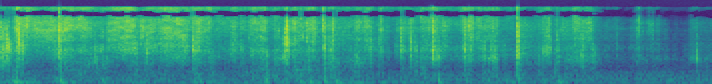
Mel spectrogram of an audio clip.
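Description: A thin, koi-printed origami paper sheet is handled, folded and creased by fingertips on a wooden table. It makes a steady, bright crinkling rustle punctuated by sharp, crisp crease snaps. The rustling fades to near silence in the last second, with one final soft crinkle.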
